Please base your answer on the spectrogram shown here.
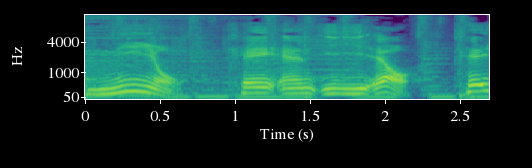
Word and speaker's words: kneel: 发音，K 不发音。其他的例子，比如说 know，知道事情的 know，K 不发音。打结的 not，K-N-O-T，K 也不发音。跪下来的 kneel，K-N-E-E-L，K 也是不发音的，这个要特别的小心。接下来学动词 apologize，道歉 apologize。I need to apologize to you for something。为了某件事，我必须要跟你来说道歉。比如说呢，The teacher apologized to the students for being late。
